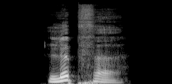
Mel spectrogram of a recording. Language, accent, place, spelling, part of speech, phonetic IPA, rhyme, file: German, Germany, Berlin, lüpfe, verb, [ˈlʏp͡fə], -ʏp͡fə, De-lüpfe.ogg
- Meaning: inflection of lüpfen: 1. first-person singular present 2. first/third-person singular subjunctive I 3. singular imperative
